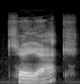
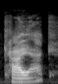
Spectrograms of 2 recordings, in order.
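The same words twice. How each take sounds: First: Kayak said KAY-ak, questioning rise; trying a pronunciation. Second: Kayak said KAI-ak, questioning rise; corrected pronunciation. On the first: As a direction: try the first syllable of Kayak as "kay". Trying out an unfamiliar name. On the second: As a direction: try the first syllable of Kayak to rhyme with "sky". Second try at the name. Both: Real, not acted.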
